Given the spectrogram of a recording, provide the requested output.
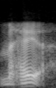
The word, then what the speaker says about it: Mexia: We have a funny town here called Mejia, and it's spelled M-E-X-I-A. And I think if you're an out-of-towner or a Yankee, you might be tempted to say Mexia, right? Or some other. But townspeople call it Mejia.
